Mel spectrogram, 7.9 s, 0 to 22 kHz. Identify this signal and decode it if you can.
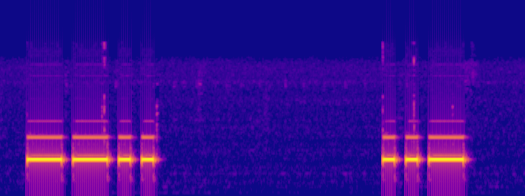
Morse code, heard as a keyed tone, about 7 wpm, 660 Hz. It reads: Z U
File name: jh8cbh / 2021cw / cw08a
